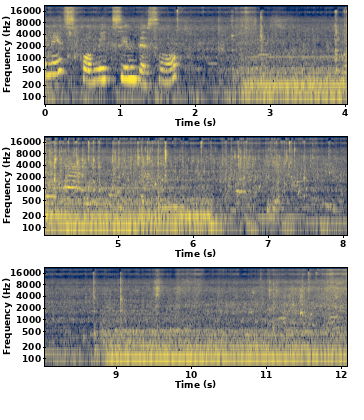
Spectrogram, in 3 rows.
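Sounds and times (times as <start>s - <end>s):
washing machine motor hum: 0.0s - 12.0s
water sloshing: 3.8s - 12.0s.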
